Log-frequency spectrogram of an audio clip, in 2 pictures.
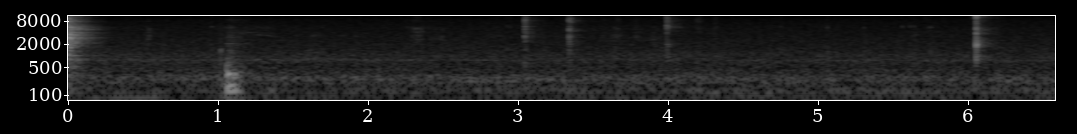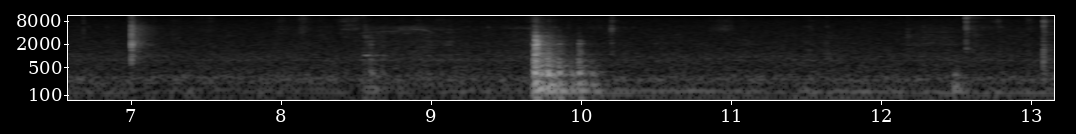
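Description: Hands handle pieces of stiff card, which rustle and tap.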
